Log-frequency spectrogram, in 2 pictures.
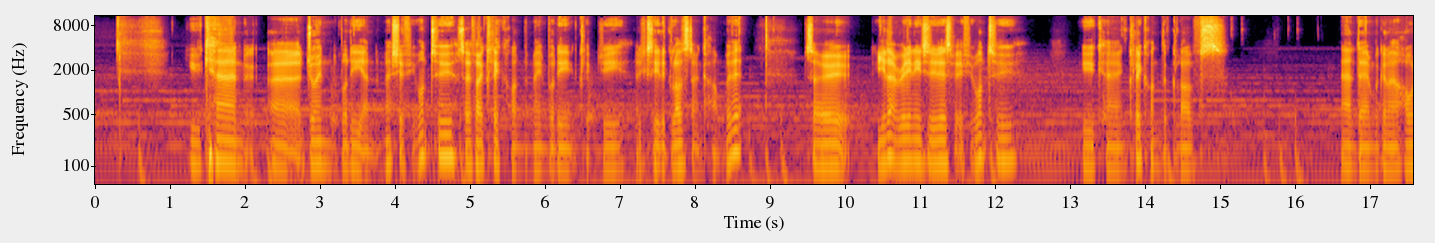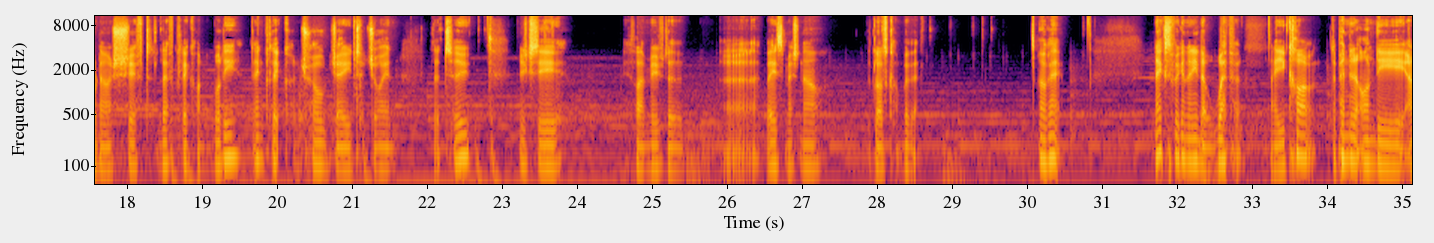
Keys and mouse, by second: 1.0-1.5 shift+middle drag, 3.3 middle click, 4.0 click, 5.6 g, 8.5 right click, 8.9 click, 9.8-10.4 middle drag, 14.3 click, 15.9 click, 18.3 shift+click, 21.0 ctrl+j, 23.5 g, 28.6 click, 29.0-29.3 middle drag, 29.4 click, 30.3 middle click.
